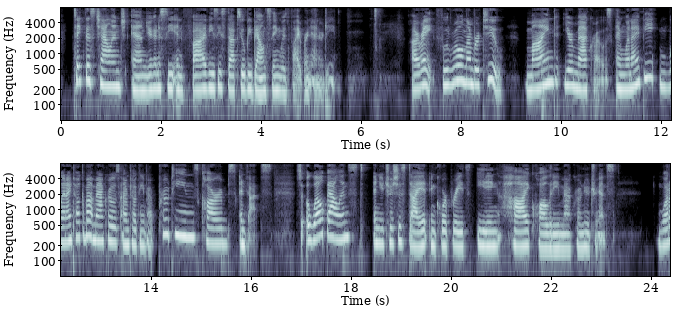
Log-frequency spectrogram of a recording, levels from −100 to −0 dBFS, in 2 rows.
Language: English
